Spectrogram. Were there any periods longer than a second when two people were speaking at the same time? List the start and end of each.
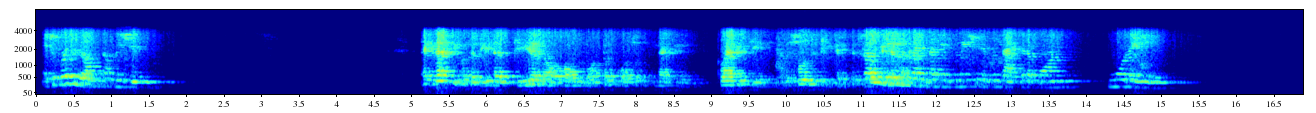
10.7-11.9

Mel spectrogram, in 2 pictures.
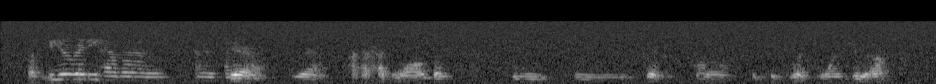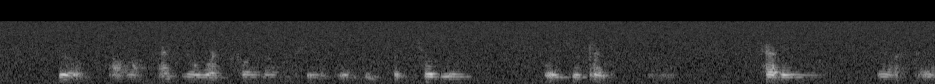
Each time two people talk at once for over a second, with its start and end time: none

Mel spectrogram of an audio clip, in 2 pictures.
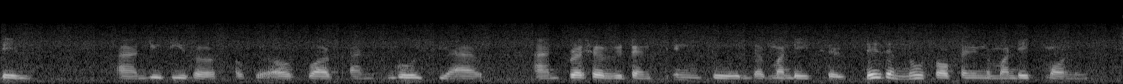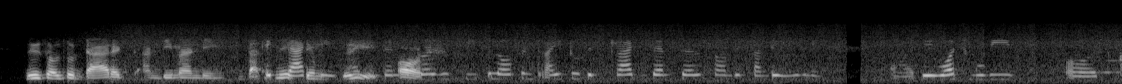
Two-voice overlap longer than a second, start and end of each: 13.8-15.7

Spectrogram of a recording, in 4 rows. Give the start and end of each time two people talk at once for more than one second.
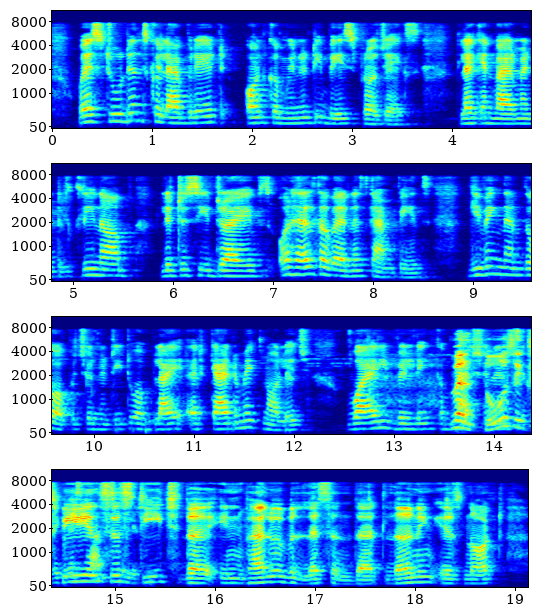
13.6-15.2

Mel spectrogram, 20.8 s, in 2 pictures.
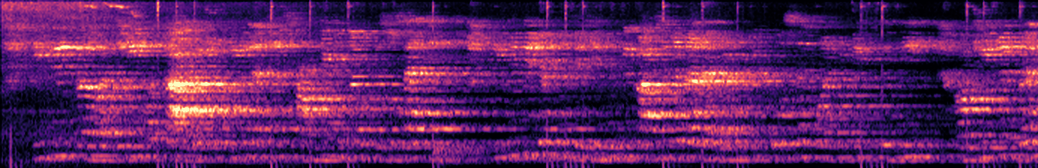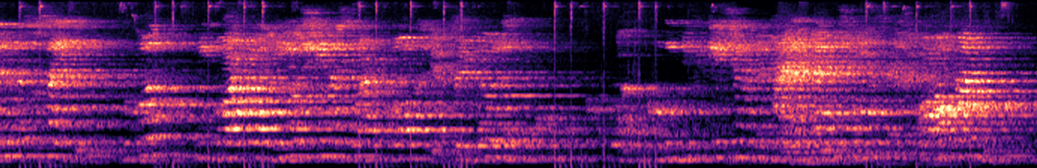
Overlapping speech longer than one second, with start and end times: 17.6-19.8

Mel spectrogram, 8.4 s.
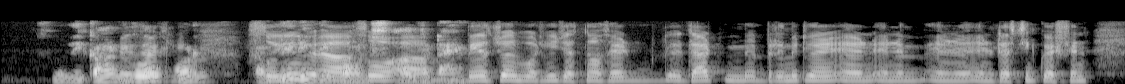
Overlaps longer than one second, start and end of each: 1.9-3.5

